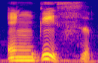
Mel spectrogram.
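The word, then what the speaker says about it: ἐγγύς: 감마는 그지만 이렇게 연속으로 할 때는 앵귀스 앵 앞에 거를 응소리로 해서 앵귀스 가이로스는 남성명사인데 때 옳은 때 특히 하나님의 때가 옳잖아요.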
